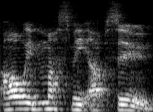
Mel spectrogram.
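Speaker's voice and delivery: high, slow, drawn-out, fake-polite British voice.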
